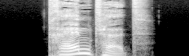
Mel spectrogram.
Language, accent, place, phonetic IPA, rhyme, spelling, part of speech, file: German, Germany, Berlin, [ˈtʁɛːntət], -ɛːntət, träntet, verb, De-träntet.ogg
- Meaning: inflection of tränen: 1. second-person plural preterite 2. second-person plural subjunctive II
